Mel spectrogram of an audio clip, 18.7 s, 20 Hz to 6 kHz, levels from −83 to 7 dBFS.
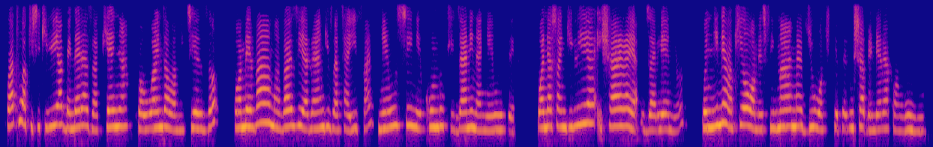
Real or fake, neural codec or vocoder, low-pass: fake; codec, 16 kHz, 1 kbps, X-Codec, HuBERT features, trained on general audio; 5.4 kHz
